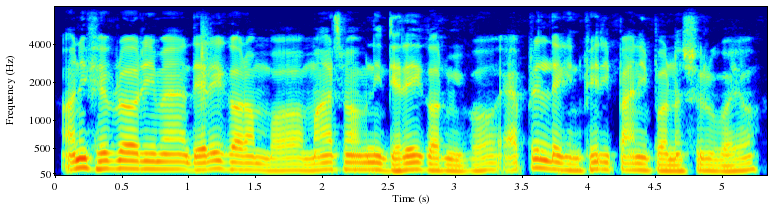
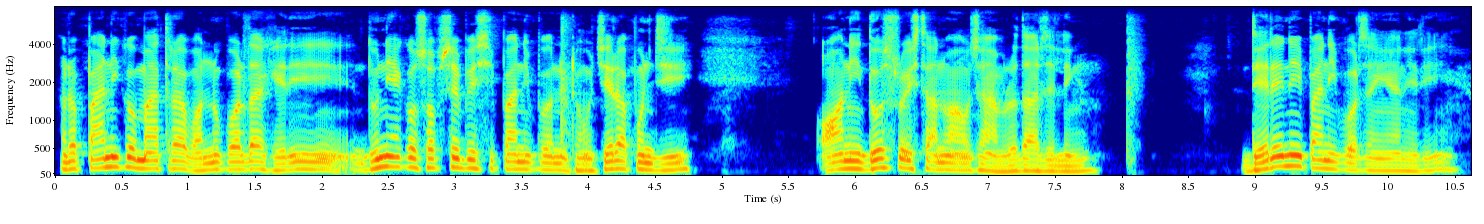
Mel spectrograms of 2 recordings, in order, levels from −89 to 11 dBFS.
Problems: none marked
